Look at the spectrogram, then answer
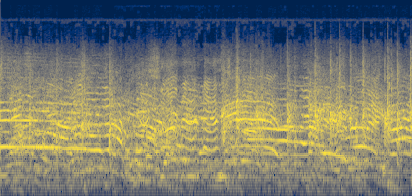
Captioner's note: yelling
